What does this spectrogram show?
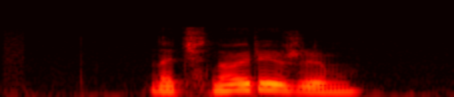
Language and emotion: Russian, neutral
